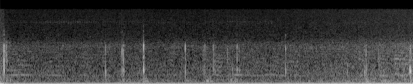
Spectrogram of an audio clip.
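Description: Flies buzzing briefly near the nest microphone over a steady background hiss, with scattered short, faint ticks.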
